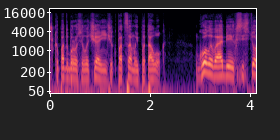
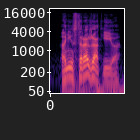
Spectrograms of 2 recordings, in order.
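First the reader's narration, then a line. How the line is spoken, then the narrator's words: Plain. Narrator (Russian): ответила матушка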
